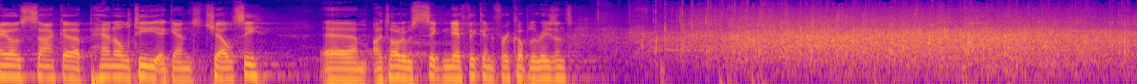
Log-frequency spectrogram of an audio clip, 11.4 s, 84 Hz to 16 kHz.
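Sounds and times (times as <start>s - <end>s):
speech: 0.0s - 6.0s
audience applauding: 5.9s - 11.3s.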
